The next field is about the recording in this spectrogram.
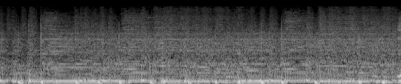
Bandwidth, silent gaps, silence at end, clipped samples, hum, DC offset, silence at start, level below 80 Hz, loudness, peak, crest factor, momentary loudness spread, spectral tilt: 16 kHz; none; 0 s; under 0.1%; none; under 0.1%; 0 s; -28 dBFS; -20 LUFS; -4 dBFS; 14 dB; 2 LU; -5.5 dB/octave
